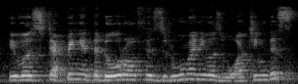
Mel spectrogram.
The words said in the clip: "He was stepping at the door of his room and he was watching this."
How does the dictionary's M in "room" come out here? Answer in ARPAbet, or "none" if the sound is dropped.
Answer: M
